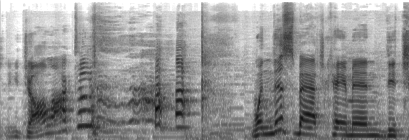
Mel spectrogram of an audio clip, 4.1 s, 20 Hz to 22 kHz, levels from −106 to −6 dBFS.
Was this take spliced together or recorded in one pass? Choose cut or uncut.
cut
